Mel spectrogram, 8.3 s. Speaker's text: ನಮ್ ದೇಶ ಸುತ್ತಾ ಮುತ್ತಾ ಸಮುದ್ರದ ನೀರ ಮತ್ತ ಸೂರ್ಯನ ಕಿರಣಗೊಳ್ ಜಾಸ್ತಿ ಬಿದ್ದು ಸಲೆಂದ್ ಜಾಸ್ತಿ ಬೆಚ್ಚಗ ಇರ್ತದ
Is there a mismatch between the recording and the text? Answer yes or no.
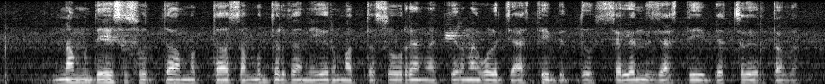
no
